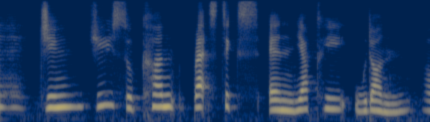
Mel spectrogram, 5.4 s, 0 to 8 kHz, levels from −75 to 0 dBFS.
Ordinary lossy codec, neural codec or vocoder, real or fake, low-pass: none; codec, 16 kHz, about 1 kbps, DyCAST, with the encoder's durations; fake; none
